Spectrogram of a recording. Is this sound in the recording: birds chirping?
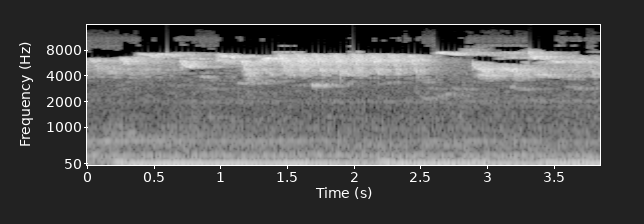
yes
